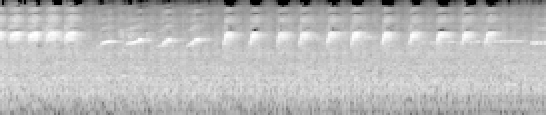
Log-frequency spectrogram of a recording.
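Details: Branjangan, or Australasian bush lark, singing rapid, high, thin chirps and short downslurred whistles, several per second, over a steady hiss of background noise.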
